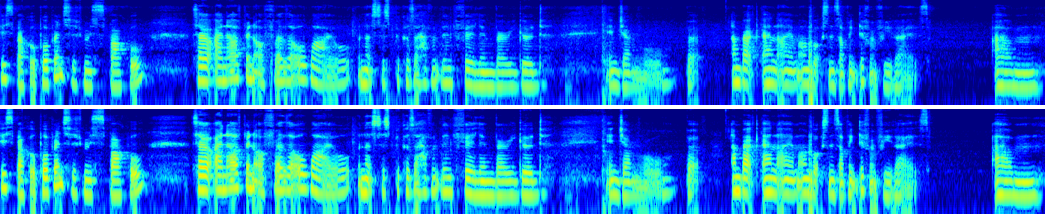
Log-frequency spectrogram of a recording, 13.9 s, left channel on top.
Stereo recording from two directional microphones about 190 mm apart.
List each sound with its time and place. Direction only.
0.0 s speech: 15° right (ahead or behind)
4.9 s speech: centre (ahead or behind)
5.3 s speech: 15° right (ahead or behind)
13.2 s speech: 20° right (ahead or behind)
